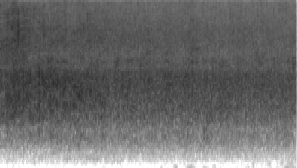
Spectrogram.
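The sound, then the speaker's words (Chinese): Steady applause from a church audience giving praise to God, a dense wash of clapping hands that stays loud throughout and eases slightly after the first second and a half, with no one speaking. “给上帝最大的掌声。”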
